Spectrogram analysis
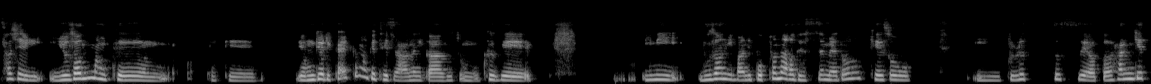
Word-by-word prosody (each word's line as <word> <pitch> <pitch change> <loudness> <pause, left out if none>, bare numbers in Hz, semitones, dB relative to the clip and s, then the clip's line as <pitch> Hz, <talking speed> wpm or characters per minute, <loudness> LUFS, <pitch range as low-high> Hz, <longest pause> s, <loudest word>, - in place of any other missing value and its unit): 사실 245 -7 0
유선만큼 215 - +3 0.4
이렇게 175 -4 -8 0.4
연결이 215 +3 +4
깔끔하게 325 - 0
되지 210 -4 -1
않으니까 175 -1 0
그게 185 +1 -7
좀 180 -1 -7
그게 195 -4 +2
음 415 - -11 0.9
이미 215 0 -1
무선이 230 +3 +2
많이 200 0 0
보편화가 230 +2 +3
됐음에도 225 +6 -2
계속 210 -3 0 0.6
이 190 -8 -8
블루투스의 235 0 -4
어떤 185 +3 -1
한계 260 +4 +1
215 Hz, 285 characters per minute, -28 LUFS, 195-245 Hz, 0.9 s, 연결이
